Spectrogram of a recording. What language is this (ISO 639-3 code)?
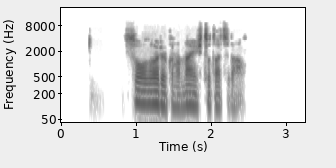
jpn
